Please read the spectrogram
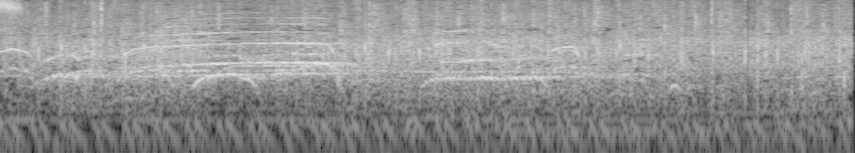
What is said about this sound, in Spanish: Aplausos.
